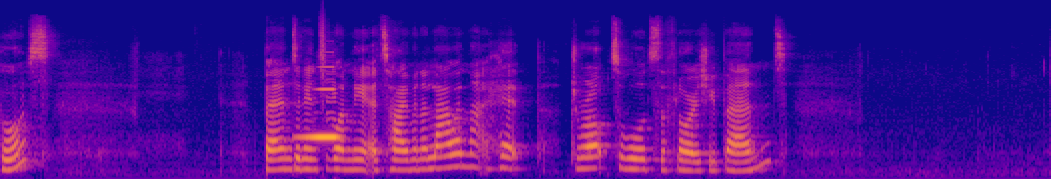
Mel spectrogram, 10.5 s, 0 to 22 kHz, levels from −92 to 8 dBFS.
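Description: A microphone picking up the loudspeaker it feeds closes a loop whose gain exceeds one at about 936 Hz, causing loudspeaker feedback squeal from 2.93 to 3.46 s. That single tone swells over roughly a third of a second into a piercing squeal that stands well above the rest of the audio.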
